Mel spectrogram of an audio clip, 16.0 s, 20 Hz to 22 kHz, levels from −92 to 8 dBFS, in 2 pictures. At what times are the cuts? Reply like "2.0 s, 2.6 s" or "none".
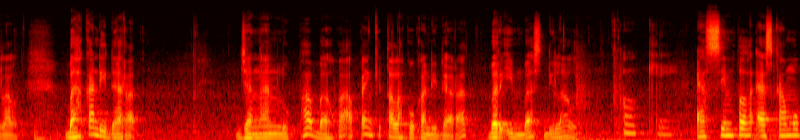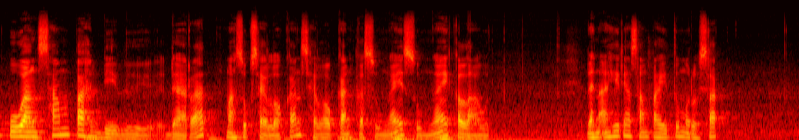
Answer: none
